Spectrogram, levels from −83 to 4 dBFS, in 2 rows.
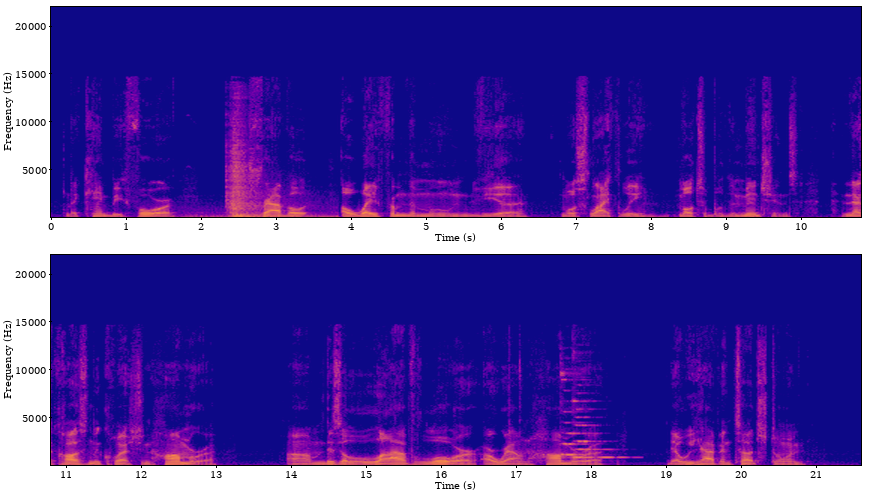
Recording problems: wrong speed, natural pitch; too slow; 0.5 times normal speed
door banging; loud; from 2.5 to 3.5 s; peak 4 dB above the speech
alarm; loud; at 18 s; peak 2 dB above the speech

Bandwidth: 14.5 kHz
